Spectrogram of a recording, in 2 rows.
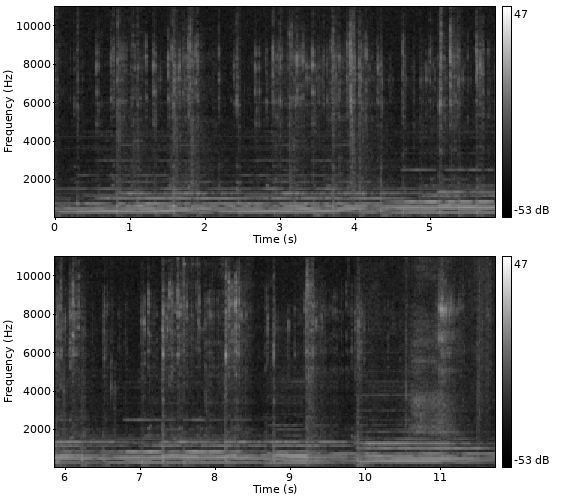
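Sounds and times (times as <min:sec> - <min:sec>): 
pipe organ tone with octave-higher coupler stop added: 0:00.0 - 0:11.7.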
